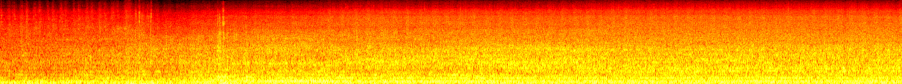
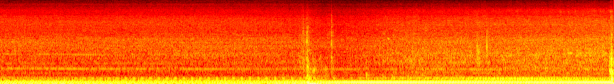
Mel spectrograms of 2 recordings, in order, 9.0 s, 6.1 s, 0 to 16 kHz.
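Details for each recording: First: 2015 Ford F-350 6.2 V8 that suddenly ran rough while not towing, no odd noise: uneven, lumpy idle with stumbling beat breaking rhythm; bad misfire, a dead cylinder from a broken valve spring. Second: 2015 Ford F-350 6.2 V8 after broken valve spring repair, owner unsure of one rocker shaft bolt torque sequence: steady, even low idle with no ticking or misses, a couple of stray clicks; healthy.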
